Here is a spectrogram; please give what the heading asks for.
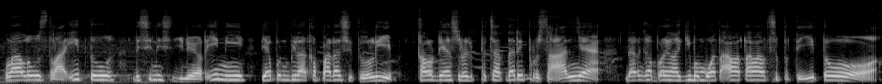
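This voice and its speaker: A man's voice: high-pitched, quick pace, darkish tone, dull audio. A man narrates a film recap in a casual, scripted style, addressing viewers directly in colloquial speech. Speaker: movie recap host.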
